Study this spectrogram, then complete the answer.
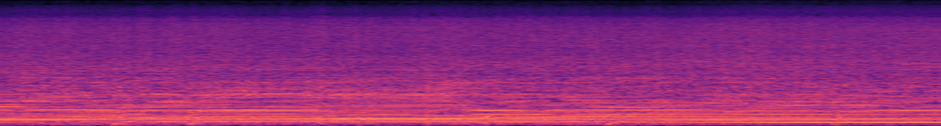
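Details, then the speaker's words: AWD Civic Type R build, second brief run after rewiring with no cooling system installed: smooth, even idle with steady firing and no knocks, misses or ticks; fired right up, healthy. "well boys somehow the car still runs after all of our wiring Shenanigans fired right up no issues"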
